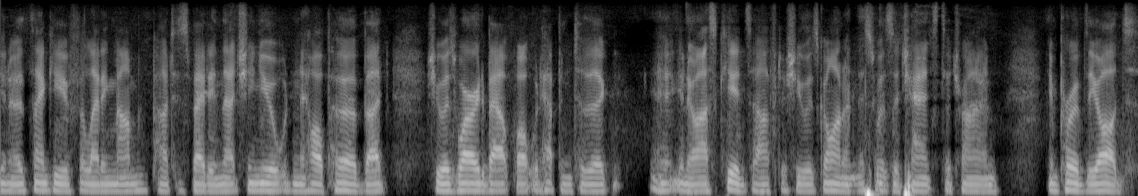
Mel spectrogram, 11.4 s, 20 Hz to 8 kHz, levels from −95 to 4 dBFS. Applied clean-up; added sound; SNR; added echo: neural mask model Resemble Enhance denoiser.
